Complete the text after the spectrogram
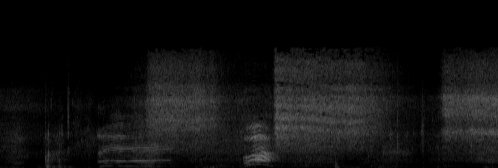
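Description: Grain pours from a bucket onto a sheet with a soft, steady hiss.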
